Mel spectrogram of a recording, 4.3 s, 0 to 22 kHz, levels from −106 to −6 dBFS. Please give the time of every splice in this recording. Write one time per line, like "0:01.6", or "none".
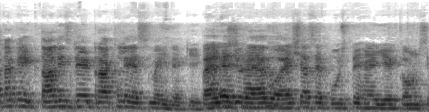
0:02.0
